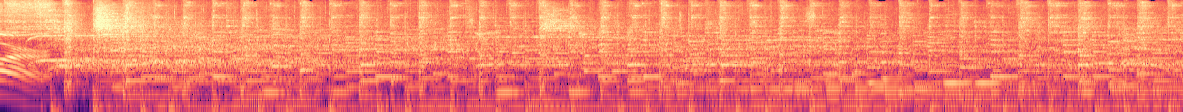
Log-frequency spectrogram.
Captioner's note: applause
